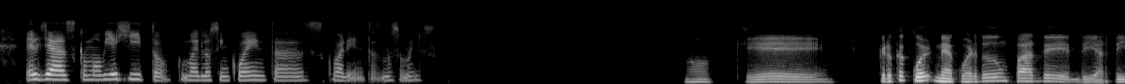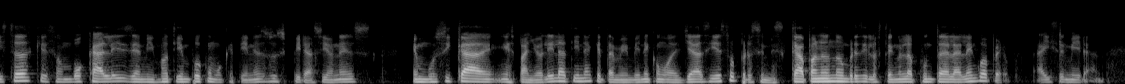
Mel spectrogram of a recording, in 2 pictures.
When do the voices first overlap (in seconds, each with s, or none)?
none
